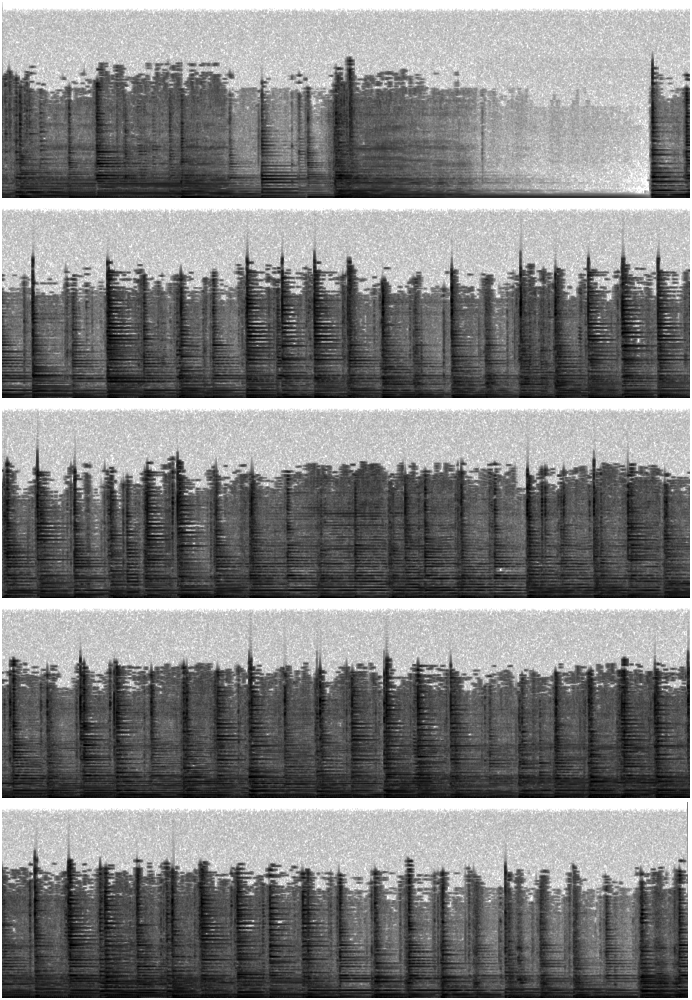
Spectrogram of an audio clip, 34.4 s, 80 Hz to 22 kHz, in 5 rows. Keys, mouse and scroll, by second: 4.8 g, 7.9 Tab, 9.1 shift+z, 9.8-11.8 scroll down 4, 11.8-12.2 scroll down 1, 12.2-13.5 middle drag, 13.5-14.8 scroll up 5, 14.8-16.1 middle drag, 16.1 scroll down 2, 16.4 Tab, 16.9 middle click, 17.8-18.3 scroll up 2, 18.3-20.4 middle drag, 20.4 ctrl+r, 22.8 Tab, 23.4-23.9 scroll down 3, 23.9-27.4 middle drag, 27.4-28.0 scroll down 1, 28.0-28.4 scroll down 1, 28.4 KP_1, 29.6-31.0 scroll up 3, 31.0-31.9 scroll up 3, 32.2 Tab.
